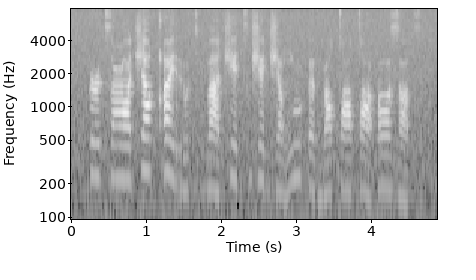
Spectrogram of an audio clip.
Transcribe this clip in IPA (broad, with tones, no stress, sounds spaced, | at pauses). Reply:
k ə˞˧ t͡s ʕ ɒ˧ t͡ʃ a˥ qʼ e˥˧ r u˩˧ t͡s b a˧˩ t͡ʃ e˥˧ t͡s d͡ʒ ə˥˧ d͡ʒ ʌ˧˩ ŋ u˥ ʔ ə˧˩ ɡ u˩˧ tˤ a˧ tˤ ə˞˧˩ ʔ ɔ˥ z ɒ˧˩ t͡s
